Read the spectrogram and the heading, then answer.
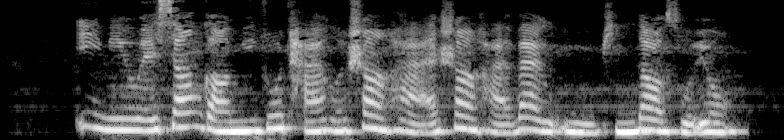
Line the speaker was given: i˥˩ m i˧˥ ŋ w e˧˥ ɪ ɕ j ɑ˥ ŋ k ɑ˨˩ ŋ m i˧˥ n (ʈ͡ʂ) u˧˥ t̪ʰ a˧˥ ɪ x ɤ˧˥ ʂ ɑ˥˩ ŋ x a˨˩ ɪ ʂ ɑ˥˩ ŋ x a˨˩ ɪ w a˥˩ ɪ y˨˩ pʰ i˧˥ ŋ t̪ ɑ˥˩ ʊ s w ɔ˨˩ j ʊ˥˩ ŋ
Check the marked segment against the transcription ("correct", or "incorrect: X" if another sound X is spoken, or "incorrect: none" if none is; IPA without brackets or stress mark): correct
